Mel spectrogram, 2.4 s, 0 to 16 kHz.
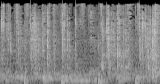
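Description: Cassida C200 coin sorter running, with a rapid, dense clatter of coins clicking as they are sorted and drop into the paper-wrapped coin tubes. Background music plays underneath.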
